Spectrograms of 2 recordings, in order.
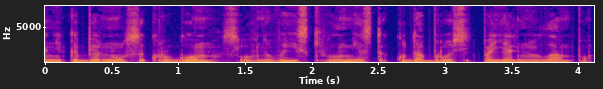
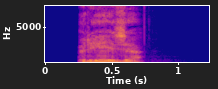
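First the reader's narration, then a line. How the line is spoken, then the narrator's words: Question, no longer whispered. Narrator (Russian): Он спросил уже не шепотом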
